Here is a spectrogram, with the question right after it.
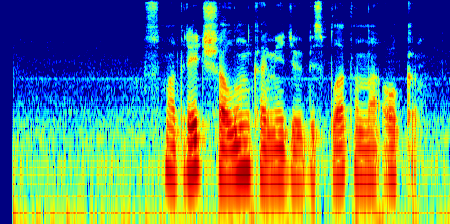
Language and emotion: Russian, neutral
